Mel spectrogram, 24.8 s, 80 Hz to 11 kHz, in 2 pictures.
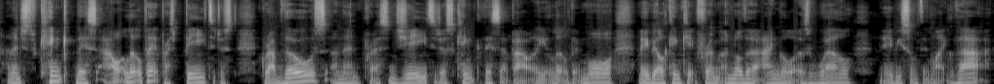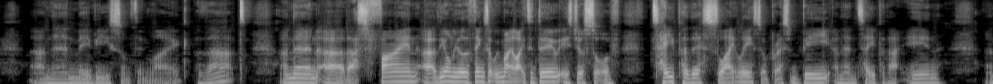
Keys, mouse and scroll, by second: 1.0 g, 2.3-3.9 drag, 3.1 a, 3.5 b, 6.7 g, 9.7 KP_1, 11.4 KP_3, 12.8 g, 15.3 a, 15.7 b, 16.3 g, 17.0-19.8 drag, 18.3 Tab, 21.3 Tab, 22.2 z, 23.5 a, 24.1 b.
